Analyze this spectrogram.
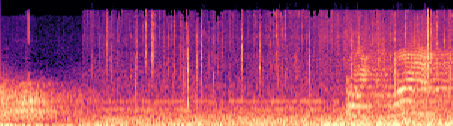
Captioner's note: fire crackling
